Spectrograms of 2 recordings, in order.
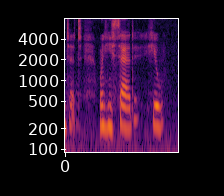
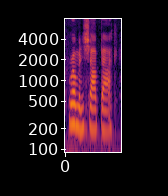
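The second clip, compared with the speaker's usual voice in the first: ordinary delivery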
